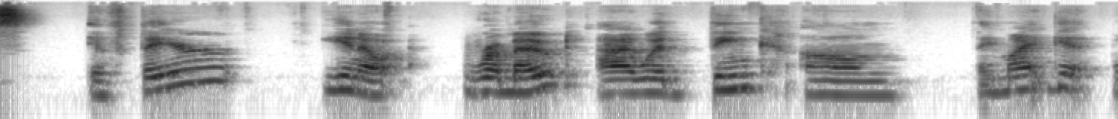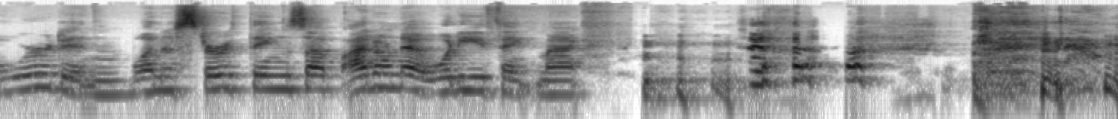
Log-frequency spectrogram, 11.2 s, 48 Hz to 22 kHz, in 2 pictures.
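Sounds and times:
speech: 0:00.4 - 0:11.1
breathy laughter: 0:08.7 - 0:11.1
harsh coughs from allergy season: 0:10.5 - 0:11.1.

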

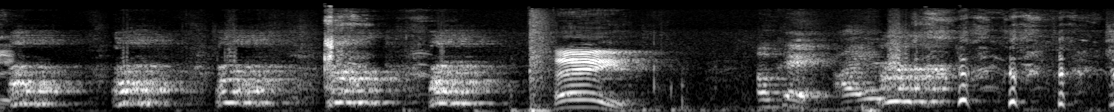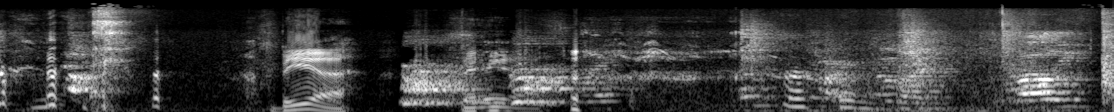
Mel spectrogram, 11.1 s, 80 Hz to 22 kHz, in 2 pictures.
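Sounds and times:
dog barking angrily: 0:00.0 - 0:02.6, 0:04.4 - 0:06.4, 0:07.6 - 0:08.7
speech: 0:03.0 - 0:04.8, 0:07.0 - 0:08.6, 0:09.3 - 0:11.1
laughter: 0:04.4 - 0:10.1.

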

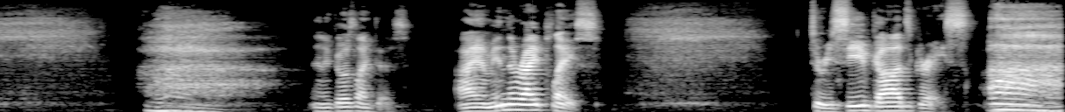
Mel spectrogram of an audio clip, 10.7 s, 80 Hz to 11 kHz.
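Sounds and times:
person inhaling softly: 0:00.0 - 0:03.0, 0:06.3 - 0:07.8
speech: 0:03.2 - 0:06.1, 0:08.2 - 0:10.6.

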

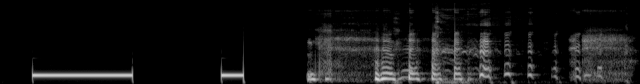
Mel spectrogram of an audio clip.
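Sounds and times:
electronic phone-line tone after dropped call: 0:00.3 - 0:01.4
speech: 0:03.1 - 0:06.2
laughter: 0:03.1 - 0:06.3.

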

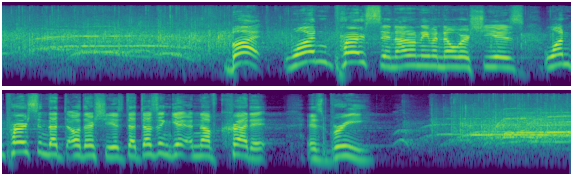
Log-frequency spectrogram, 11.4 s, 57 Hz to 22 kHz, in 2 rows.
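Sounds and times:
faint cheering: 0:00.0 - 0:02.1, 0:09.6 - 0:11.3
crowd applauding: 0:00.0 - 0:03.9, 0:09.8 - 0:11.3
speech: 0:02.2 - 0:09.5.

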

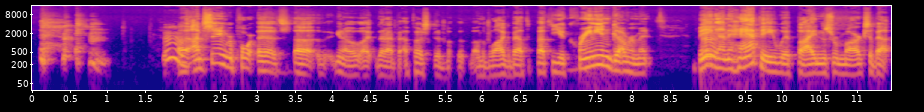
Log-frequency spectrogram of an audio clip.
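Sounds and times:
person coughing: 0:00.1 - 0:01.1
speech: 0:01.9 - 0:11.4.

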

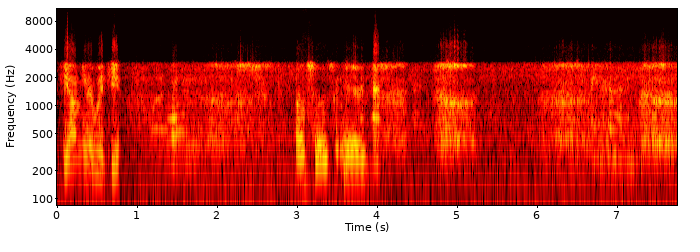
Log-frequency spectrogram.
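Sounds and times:
speech: 0:00.3 - 0:00.9, 0:03.0 - 0:04.2
heavy labored raspy breathing over a muffled phone line: 0:01.6 - 0:02.9, 0:03.7 - 0:05.3, 0:05.9 - 0:07.7.

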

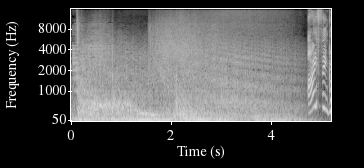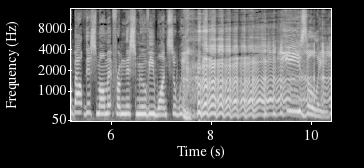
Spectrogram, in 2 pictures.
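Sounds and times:
missile launch roar in an animated film: 0:00.0 - 0:04.8
sharp crack: 0:00.0 - 0:04.8
speech: 0:05.1 - 0:10.4
laughter: 0:07.4 - 0:10.4.

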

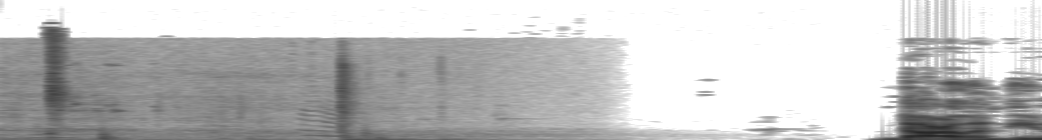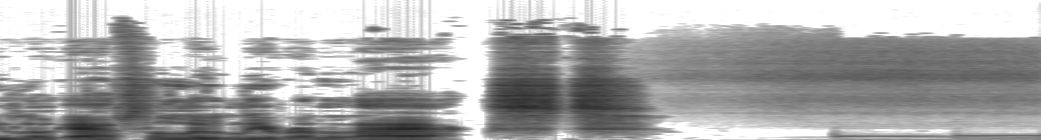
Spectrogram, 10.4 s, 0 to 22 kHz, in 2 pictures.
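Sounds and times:
quiet squeaky hinge: 0:00.0 - 0:02.8
door opening with a creak and shutting: 0:00.0 - 0:03.1
speech: 0:04.5 - 0:08.4.

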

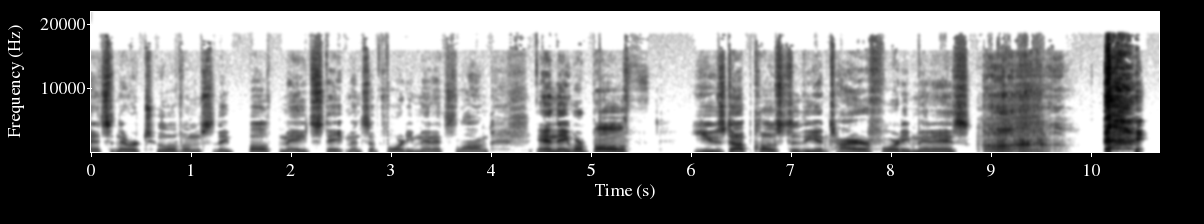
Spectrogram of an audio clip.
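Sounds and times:
speech: 0:00.0 - 0:09.1
harsh rasping cough: 0:10.1 - 0:10.6.

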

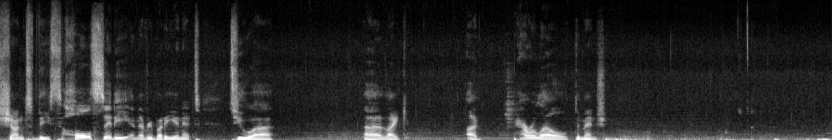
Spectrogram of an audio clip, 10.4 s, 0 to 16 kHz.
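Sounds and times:
steady rain: 0:00.0 - 0:10.4
speech: 0:00.1 - 0:03.5, 0:04.5 - 0:05.2, 0:05.8 - 0:07.8
deep rumbling thumps: 0:07.6 - 0:10.4.

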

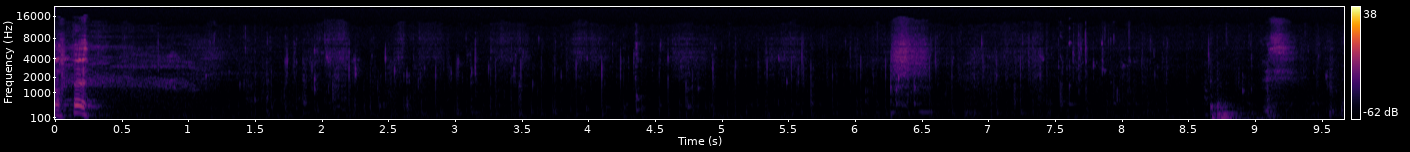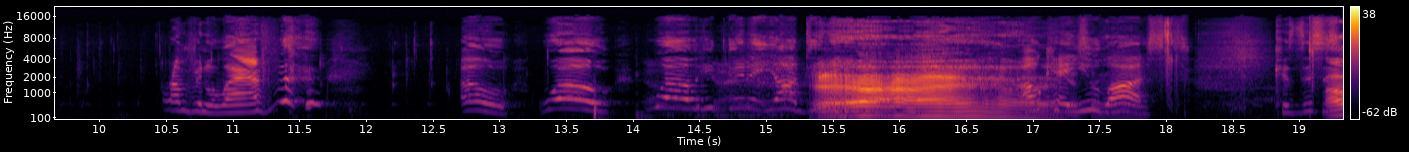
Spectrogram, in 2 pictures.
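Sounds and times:
speech: 0:00.0 - 0:00.4, 0:10.6 - 0:11.8, 0:12.7 - 0:18.1, 0:18.8 - 0:19.3
water pouring and splashing: 0:01.2 - 0:10.5
steady low water trickle: 0:01.2 - 0:13.9.

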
